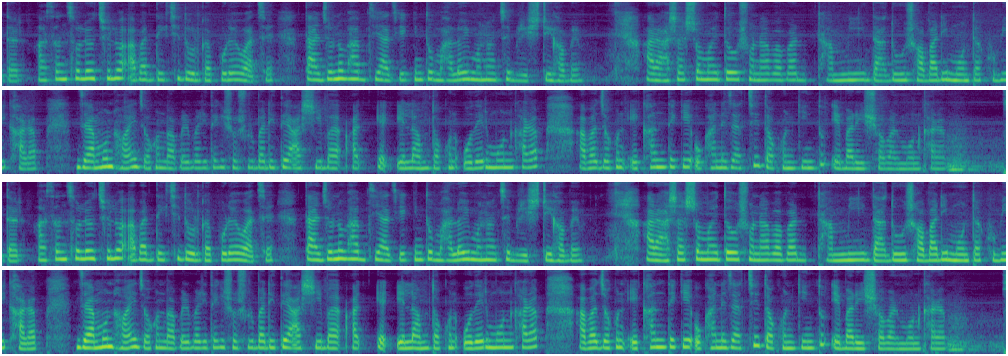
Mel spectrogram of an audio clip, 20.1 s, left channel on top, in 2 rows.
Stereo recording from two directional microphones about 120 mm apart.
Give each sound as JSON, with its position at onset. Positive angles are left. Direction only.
{"t": 0.0, "sound": "speech", "side_deg": -35}
{"t": 6.2, "sound": "speech", "side_deg": -45}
